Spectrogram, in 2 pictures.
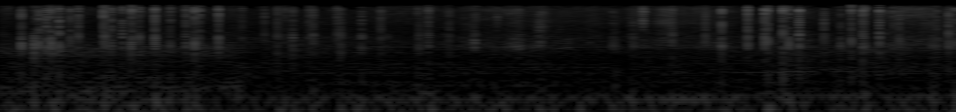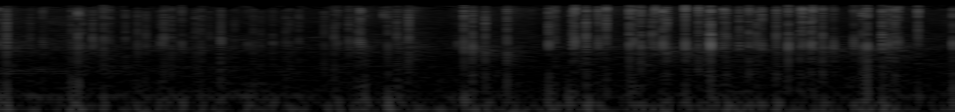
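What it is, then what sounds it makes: Plastic gel bead eye mask. Long acrylic nails tap and scratch the surface of a pink eye mask, a clear plastic shell filled with gel beads lying flat on a table. The result is a quiet, dense stream of rapid, crisp plastic clicks and scratchy rustling with short bright ticks, running steadily throughout over a low background rumble.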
